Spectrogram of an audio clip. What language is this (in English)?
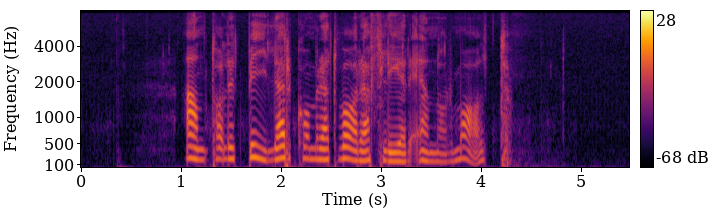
Swedish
